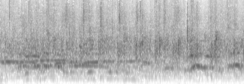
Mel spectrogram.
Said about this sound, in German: Und liebe Freunde im Franz Club, noch ehe jetzt das endgültige Ergebnis kommt, bitte ich euch nicht nur für einen warmen, sondern für einen tosenden Applaus ein Tosenapplaus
